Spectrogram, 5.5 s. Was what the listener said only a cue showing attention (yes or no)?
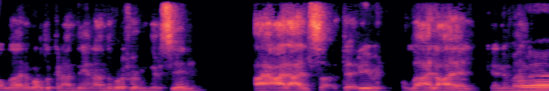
no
